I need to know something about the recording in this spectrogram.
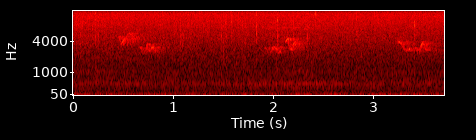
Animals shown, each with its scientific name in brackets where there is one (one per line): Red-eyed Vireo (Vireo olivaceus)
